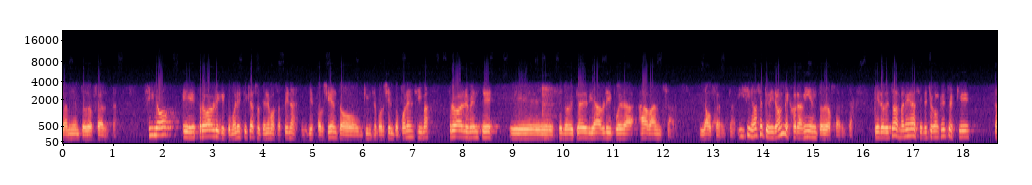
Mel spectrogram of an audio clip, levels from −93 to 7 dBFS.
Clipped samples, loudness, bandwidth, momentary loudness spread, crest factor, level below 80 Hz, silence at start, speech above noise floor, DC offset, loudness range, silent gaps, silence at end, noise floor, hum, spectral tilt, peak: under 0.1%; -17 LUFS; 4.4 kHz; 11 LU; 14 dB; -74 dBFS; 0 s; 34 dB; under 0.1%; 4 LU; none; 0 s; -50 dBFS; none; -9 dB/octave; -2 dBFS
